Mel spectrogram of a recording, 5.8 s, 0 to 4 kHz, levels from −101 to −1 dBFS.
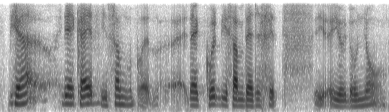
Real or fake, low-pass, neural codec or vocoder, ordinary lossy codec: fake; 3.6 kHz; codec, 16 kHz in and 24 kHz out, 0.8 kbps, FocalCodec, streaming, 65536 codes; none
